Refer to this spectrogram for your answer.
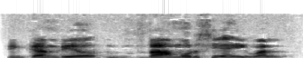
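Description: A Spanish teacher from Spain, speaking with a Spanish accent, gives a grammar lesson to his class, offering one example after another and checking in with "¿de acuerdo?". His voice is medium-pitched, expressive and unhurried. The recording has its highs cut off and slight background noise.

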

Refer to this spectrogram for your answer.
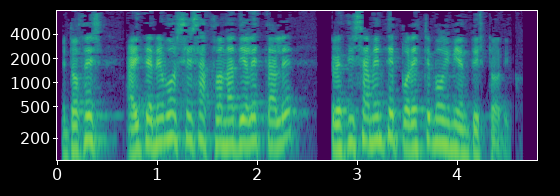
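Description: A man's voice: on the high side, brisk, fairly bright tone, breathy edge. A tired man from Andalusia with an Andalusian accent, giving a conversational classroom lecture and often checking in with his students. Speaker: teacher. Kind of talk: classroom lecture on Spanish dialects.

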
